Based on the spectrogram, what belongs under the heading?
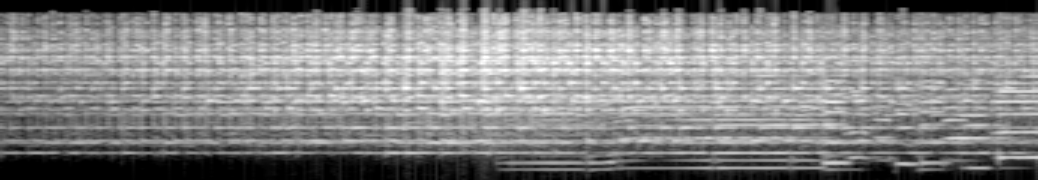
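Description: A cowbell rings loudly and steadily with a bright metallic shimmer, joined partway through by a lower melody that steps between notes. No one speaks.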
